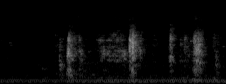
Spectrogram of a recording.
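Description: Paper rustling in short, irregular soft bursts, as pages of a book or notes are handled and turned, over a faint steady electrical hum.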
